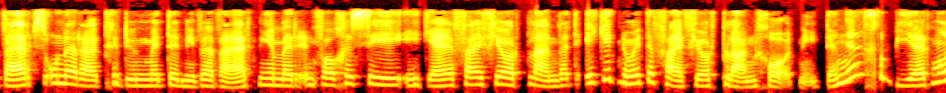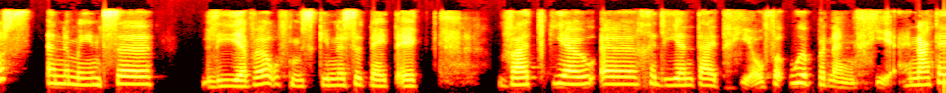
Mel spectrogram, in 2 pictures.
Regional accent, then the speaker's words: Stellenbosch, Western Cape, South Africa; Ek is Stellenbosser. My ouers was betrokke by die universiteit daar so en my pa het destijds toe by Universiteit van Wes-Kaapland geëindig. Maar ja, wynlande, die berge, die skoonheid, dit is my agtergrond.

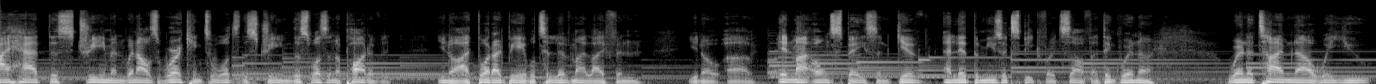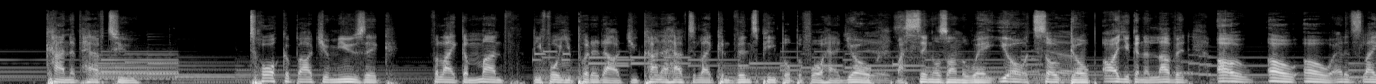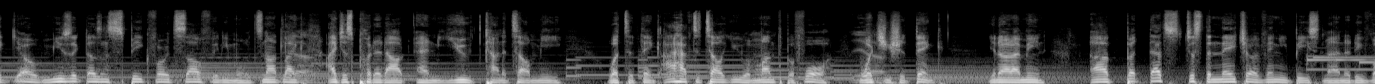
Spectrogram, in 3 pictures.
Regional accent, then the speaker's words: Durban, KwaZulu-Natal, South Africa; I'm from Durban, man. It still doesn't make sense.

